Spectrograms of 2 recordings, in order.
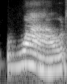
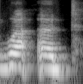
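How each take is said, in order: First: The vowel sounds like 'ow'. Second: The vowel sounds like 'oo'. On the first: The speaker calls it wrong. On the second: The speaker calls it right.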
